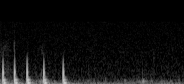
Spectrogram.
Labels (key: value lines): label: biophony, knock
recorder: SoundTrap 300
